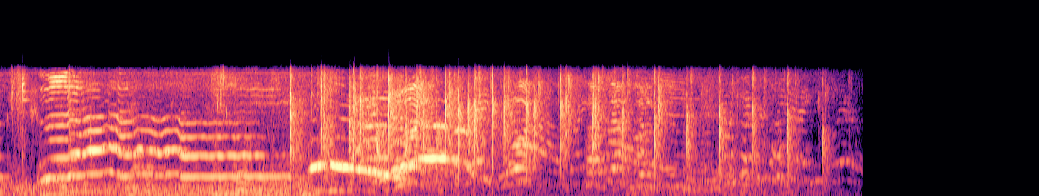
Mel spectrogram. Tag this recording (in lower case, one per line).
speech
